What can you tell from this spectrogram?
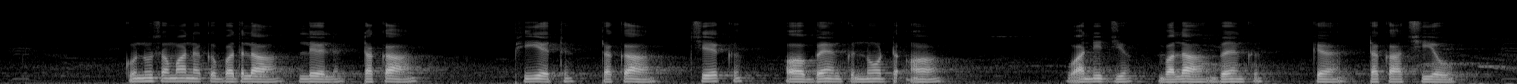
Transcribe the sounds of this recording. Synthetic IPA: kʊnusəmaːnəkbəd̪laleːlʈəka | pʰiːet̪ʰʈəkat͡ʃeːk | ɔːbɛ̃ːŋknoːʈə | ʋa̰ːnɪd͡ʒjəbəlabɛ̃ːŋkː | eʈəkat͡ʃʰijoː

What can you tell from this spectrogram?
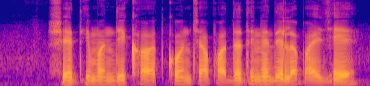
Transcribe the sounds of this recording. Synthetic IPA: ɕet̪imənd̪iːkʰət̪koɳt͡ɕjapəd̪ʱːət̪ined̪eləpaɦid͡ʑe

